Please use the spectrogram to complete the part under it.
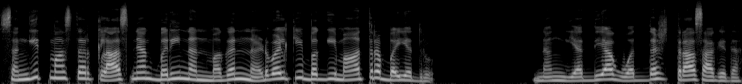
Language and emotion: Kannada, sad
